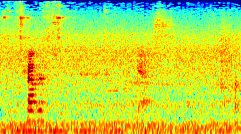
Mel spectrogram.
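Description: Steady low rumble of a large store's background noise, with a brief, faint high-pitched voice about a quarter second in.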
